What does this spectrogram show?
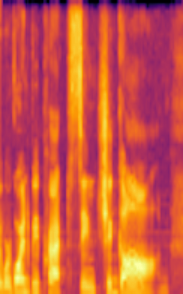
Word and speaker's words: qigong: going to be practicing chi gong now it's pronounced chi gong but it's spelled Qi ji Ong chi gong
